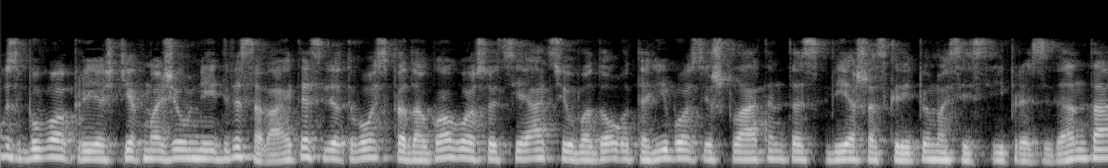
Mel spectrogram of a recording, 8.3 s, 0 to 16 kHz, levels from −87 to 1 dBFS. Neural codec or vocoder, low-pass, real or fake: codec, 16 kHz, 4 kbps, FunCodec, trained on LibriTTS, 50 frames a second; 7.2 kHz; fake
